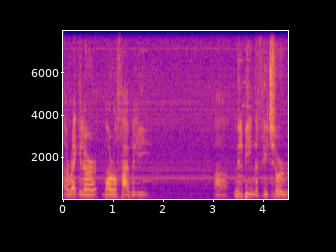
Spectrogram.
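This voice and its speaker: Over noticeable background noise, a man talks at a moderate pace and a medium pitch. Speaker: journalist. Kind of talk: press conference question.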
